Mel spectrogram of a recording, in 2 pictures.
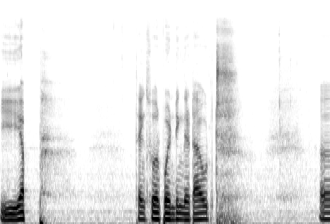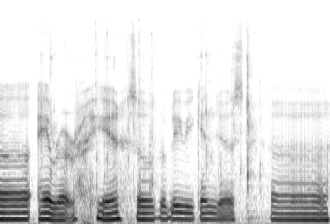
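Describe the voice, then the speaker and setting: In an Indian accent, the speaker goes at a very slow pace with long, frequent pauses. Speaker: programming streamer. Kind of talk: live coding tutorial. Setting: live stream. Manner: soft-spoken, talking to himself; halting.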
